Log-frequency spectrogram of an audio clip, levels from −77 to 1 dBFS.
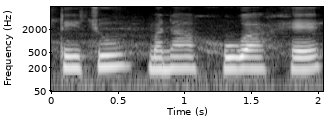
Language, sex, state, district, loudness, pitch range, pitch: Hindi, male, Delhi, New Delhi, -15 LUFS, 185-195 Hz, 195 Hz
